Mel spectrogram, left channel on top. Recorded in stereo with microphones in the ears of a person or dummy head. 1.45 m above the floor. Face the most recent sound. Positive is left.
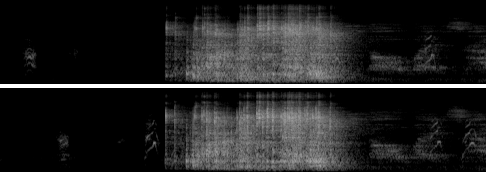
turn(degrees=-35)  # may be behind; listen again after turning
